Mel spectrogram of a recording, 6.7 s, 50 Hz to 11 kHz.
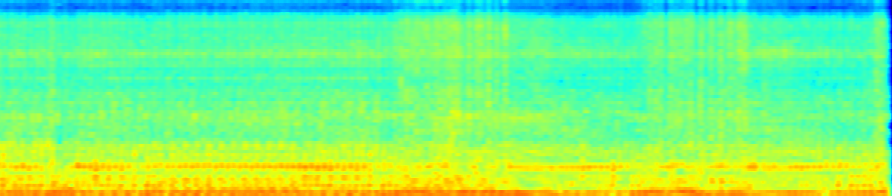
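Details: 3D-printed 125cc four-stroke engine, fixed 10° ignition timing, top-RPM run reaching 4000 rpm: loud, fast, even firing with a choppy rev-limiter-like pulse and no misfires; running properly.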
